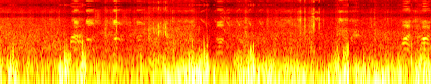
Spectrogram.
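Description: Sideline sound of an outdoor football match: indistinct shouting voices of players or onlookers over a low, uneven rumble.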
